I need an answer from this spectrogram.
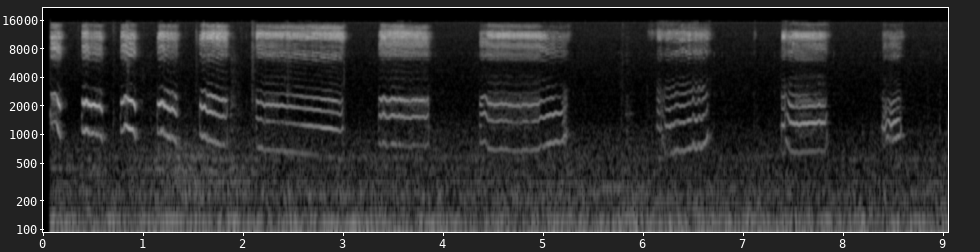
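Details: Maltese–Chihuahua cross dog giving a quick run of high, whining yelps, each a short tonal cry that bends up or down, about a dozen in nine seconds, over a steady low background hum.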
